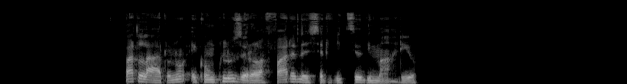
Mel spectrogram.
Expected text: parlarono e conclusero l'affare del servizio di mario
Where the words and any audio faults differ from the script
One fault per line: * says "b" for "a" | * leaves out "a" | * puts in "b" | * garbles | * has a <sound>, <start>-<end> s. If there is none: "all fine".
all fine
